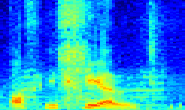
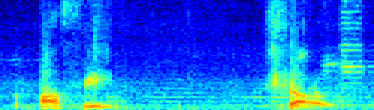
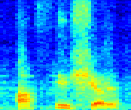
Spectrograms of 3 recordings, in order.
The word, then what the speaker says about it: official: তাহলে আমরা বাঙালিরা বলি অফিসিয়াল। This is নট the correct pronunciation. আপনাকে অফিসিয়াল বলা যাবে না, আপনাকে বলতে হবে অফি শল। শিয়ালকে মেরে শল, অফি শল। So the correct pronunciation is official, official, official, official members, official members.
